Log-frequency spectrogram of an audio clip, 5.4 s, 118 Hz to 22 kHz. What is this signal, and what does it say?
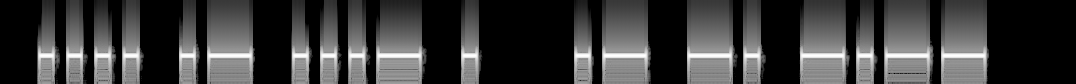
Morse code, heard as a keyed tone, about 17 wpm, 700 Hz. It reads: HAVE ANY
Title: Speed-Racing - Sets of 4 Words 17wpm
